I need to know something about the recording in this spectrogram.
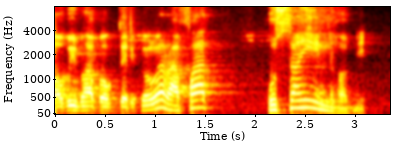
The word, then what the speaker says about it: হুসাইন: আম্মু বা অভিভাবকদেরকে, রাফাত হুসাইন হবে। হুসেন এই শব্দটা আরবিতে নাই, হাসান অথবা হুসাইন। ঠিক আছে ইনশাআল্লাহ। আল্লাহ তাআলা সুন্দর নাম, খুব এক্সিলেন্ট নাম, উচ্চারণটা হুসেন না হয়ে হুসাইন হবে।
